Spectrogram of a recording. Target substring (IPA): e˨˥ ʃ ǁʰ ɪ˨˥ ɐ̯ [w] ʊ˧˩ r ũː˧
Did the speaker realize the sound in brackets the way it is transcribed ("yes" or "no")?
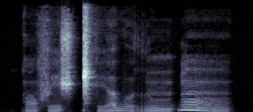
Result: yes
